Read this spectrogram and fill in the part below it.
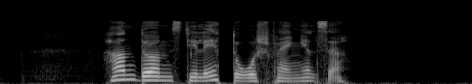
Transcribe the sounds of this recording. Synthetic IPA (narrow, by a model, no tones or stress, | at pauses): hand̪œmst̪ʰɪlɛt̪ːoːʂfɛŋːɛlsə̰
